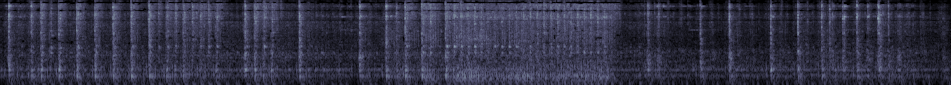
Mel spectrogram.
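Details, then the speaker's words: Baja Warrior small single-cylinder, long-sitting, cold start after a zip-tie fix, putters at a quick uneven beat, stumbling and surging at idle. Owner suspects a dirty carburetor and the cold engine. "Let's see how it goes now. Probably need to clean the carburetor. It's been sitting a long time."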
